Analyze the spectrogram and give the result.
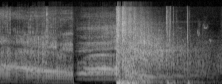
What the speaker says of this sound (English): I'm just going to shoot him.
